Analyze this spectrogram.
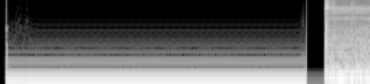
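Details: Near silence with a low steady hum, two sharp clicks, and a final burst of broadband noise; no animal sound is heard.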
